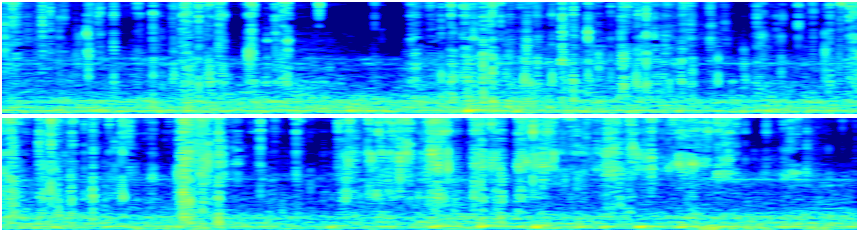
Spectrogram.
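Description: Thin clear plastic bag crinkling as fingers work a small toy figure out of it, with irregular crackles throughout and a sharper crackle about five seconds in.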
